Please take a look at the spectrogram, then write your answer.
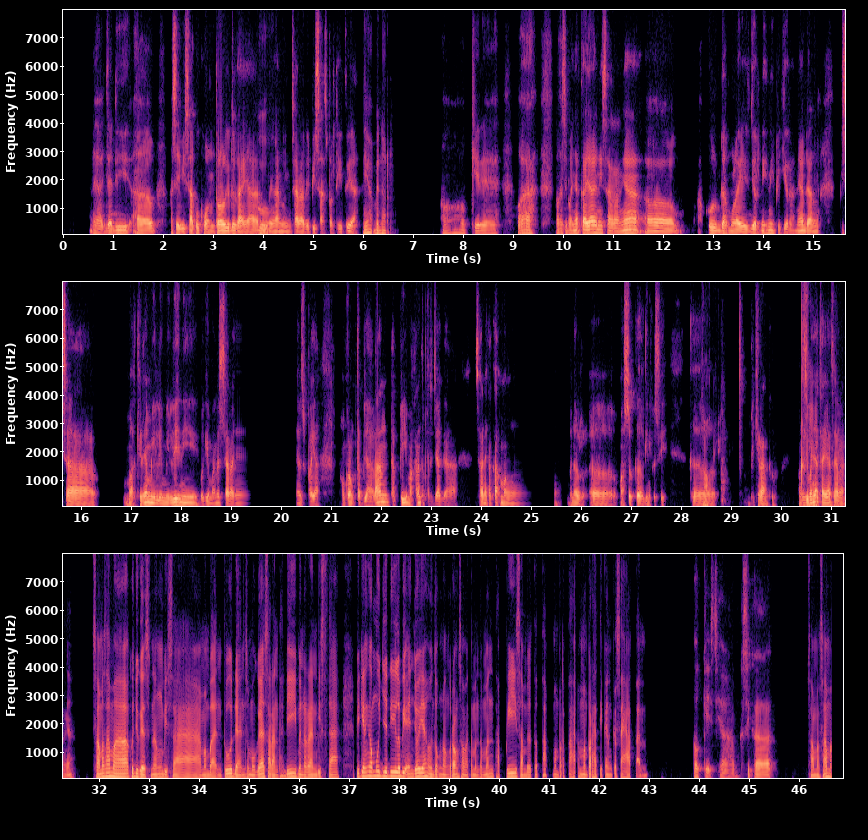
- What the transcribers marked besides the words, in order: other background noise; tapping; tsk; in English: "enjoy"
- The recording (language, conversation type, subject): Indonesian, advice, Bagaimana saya bisa tetap menjalani pola makan sehat saat makan di restoran bersama teman?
